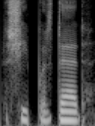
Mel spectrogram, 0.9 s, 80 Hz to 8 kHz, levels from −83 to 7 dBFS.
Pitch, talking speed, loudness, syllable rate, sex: 170 Hz, 255 wpm, -20 LUFS, 4.4 syllables/s, female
